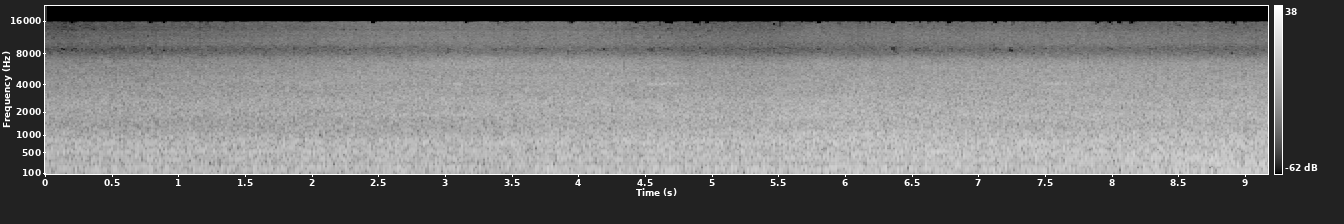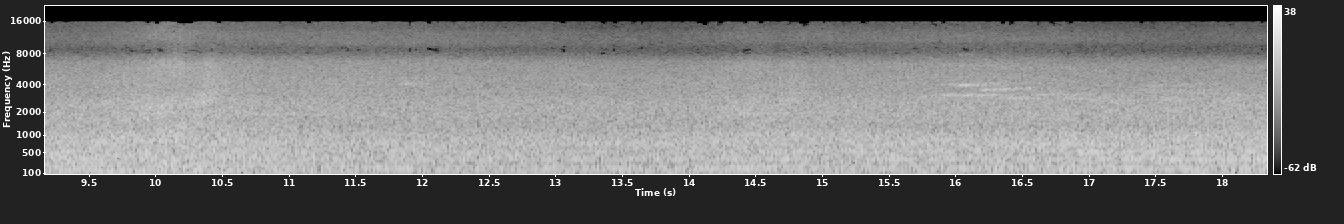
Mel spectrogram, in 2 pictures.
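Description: Long Island Rail Road M3 electric multiple-unit train rolling along the platform, a steady rumble of wheels and motors that builds gradually. A few brief, faint high squeals come in near the end.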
